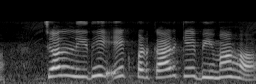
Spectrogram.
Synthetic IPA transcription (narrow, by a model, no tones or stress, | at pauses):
t͡ʃəlnid̪ʱiekpɾəkaɾkebimaɦə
